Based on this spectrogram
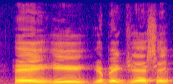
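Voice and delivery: loud, slow telling-off from the back; heckler's shout. Retold or imitated. Man at the back telling the manager off, loud slow shout. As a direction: bawl it across the hall, slowly.

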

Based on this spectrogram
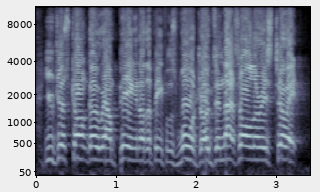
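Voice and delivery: high, loud, emphatic telling-off; dad laying down the law. A narrator's reading. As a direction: end the argument with force.

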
